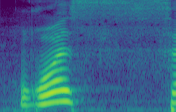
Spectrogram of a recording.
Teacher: اب سین آ گیا، باریک رکھنا ہے، سین زبر الف سا، غین کو پر رکھنا ہے لیکن سین کو باریک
